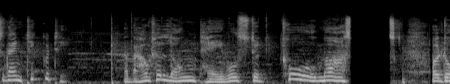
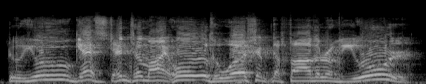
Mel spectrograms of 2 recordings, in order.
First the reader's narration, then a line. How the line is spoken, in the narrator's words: he boomed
